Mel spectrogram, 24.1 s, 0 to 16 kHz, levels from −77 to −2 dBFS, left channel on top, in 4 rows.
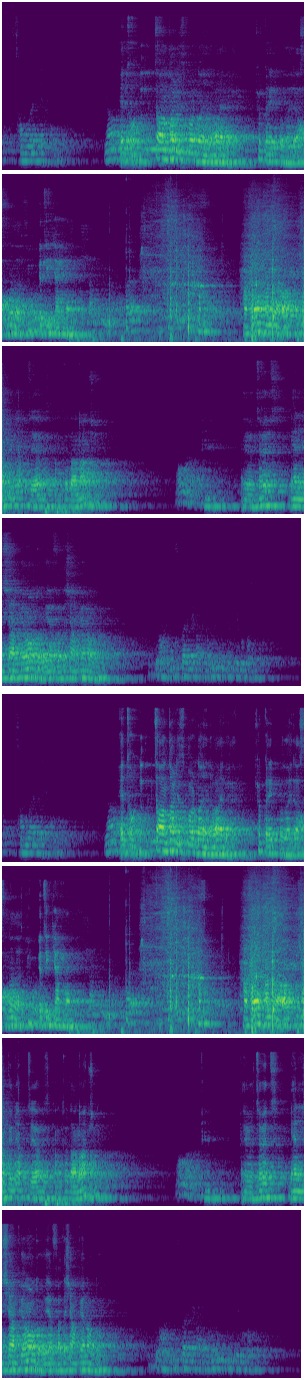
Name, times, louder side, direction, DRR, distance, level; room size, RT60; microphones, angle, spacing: voice 1, 0.3-1.2 2.0-3.4 5.8-7.0 7.5-8.8 9.3-10.5 15.5-16.0 21.2-23.1, left 1 dB, 75° left, -6 dB, 4.2 m, -37 dB
voice 2, 2.4-2.7 3.1-4.8 5.1-7.6 10.0-10.2 10.9-14.1 16.1-16.2 16.8-20.1, right 1 dB, 65° right, 2 dB, 1.6 m, -25 dB
Drawer open or close, 7.4-12.6 12.9-13.7, right 4 dB, 20° right, 0.4 m, -31 dB
15.5 x 6.8 x 7.9 m, 2.3 s
head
